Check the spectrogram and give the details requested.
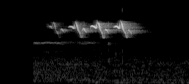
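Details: A single rapid, high, jumbled phrase of thin chipping notes from an American redstart, lasting about a second, with a faint lower whistle underneath.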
